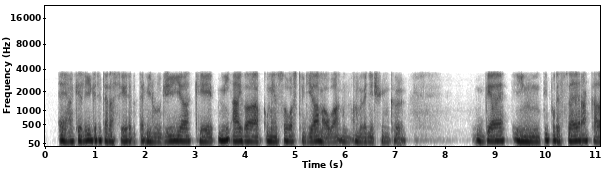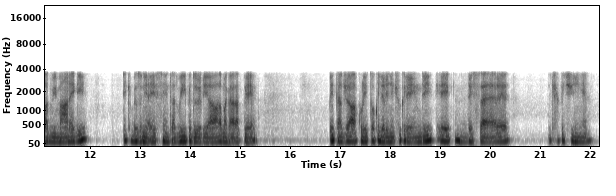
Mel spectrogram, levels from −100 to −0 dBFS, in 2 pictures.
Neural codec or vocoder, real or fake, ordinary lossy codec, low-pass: codec, 24 kHz, 3 kbps, HILCodec; fake; none; 3.6 kHz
